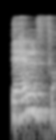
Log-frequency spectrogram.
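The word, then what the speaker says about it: Delft: The first island is टेल्फ island, T is silent.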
